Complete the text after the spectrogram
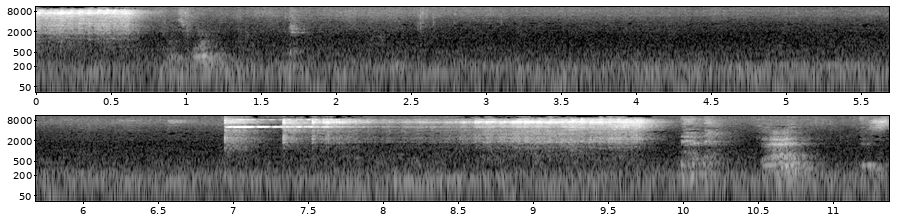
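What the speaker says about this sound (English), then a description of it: "That is the sound of a ring hitting the floor." A ring drops onto a hard floor. Bright metallic clinks ring out at the start and again in the middle, each bouncing and trailing off, with quiet room noise between them.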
